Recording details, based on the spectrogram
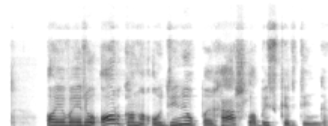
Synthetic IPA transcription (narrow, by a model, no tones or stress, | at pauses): oːiʋɐɪɾʲuːʔɔɾɡɐnṵʔɐʊd̪ʲɪnʲuːpɛɣɑʃlˠɐbɐɪsʲkʲɪɾʲt̪ʲɪŋɡɐ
